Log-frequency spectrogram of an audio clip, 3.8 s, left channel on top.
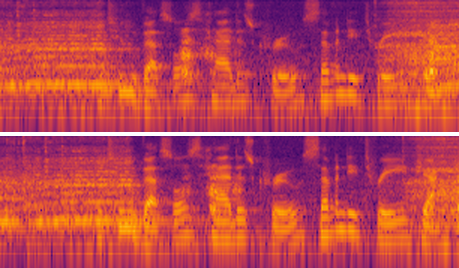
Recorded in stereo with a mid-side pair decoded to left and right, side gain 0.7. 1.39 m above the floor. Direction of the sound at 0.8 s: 20° right.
